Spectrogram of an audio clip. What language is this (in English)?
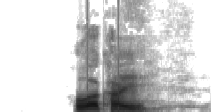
Khetrani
